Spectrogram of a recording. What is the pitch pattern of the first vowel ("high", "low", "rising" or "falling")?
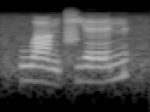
low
